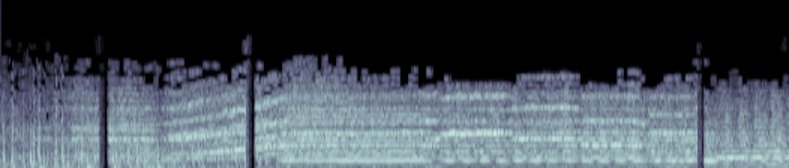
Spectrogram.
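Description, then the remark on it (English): A loud, sustained rumble of a westbound train from Laramie bearing down, with dense mechanical roar and bright whistling tones riding over it, interrupted by a few brief cuts to silence. “That's the westbound train.”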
